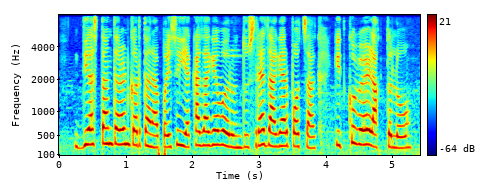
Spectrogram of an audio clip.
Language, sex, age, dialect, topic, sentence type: Marathi, female, 18-24, Southern Konkan, banking, question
